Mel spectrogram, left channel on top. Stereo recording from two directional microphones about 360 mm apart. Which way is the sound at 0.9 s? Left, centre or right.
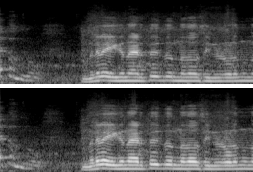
Centre.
